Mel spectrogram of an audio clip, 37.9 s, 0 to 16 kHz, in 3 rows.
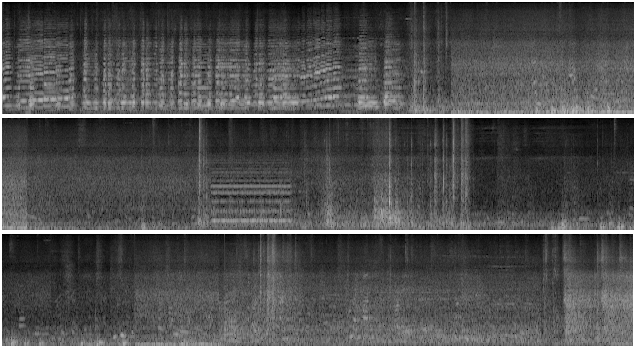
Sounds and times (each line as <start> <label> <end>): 0.0 Commuter Train 37.9
7.1 doors closing 13.2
